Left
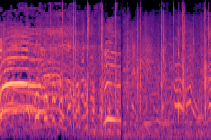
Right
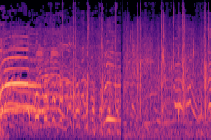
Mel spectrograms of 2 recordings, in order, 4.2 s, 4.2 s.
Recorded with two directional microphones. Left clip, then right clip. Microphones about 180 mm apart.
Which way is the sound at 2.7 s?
40° right (ahead or behind).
